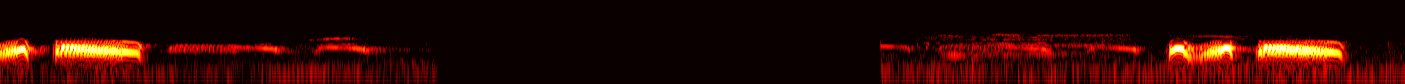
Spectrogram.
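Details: Spotted dove cooing, recorded for use as a lure for decoy birds: a loud, low, hollow two-part coo at the start and again near the end, with softer muffled notes between and silence in the middle.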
